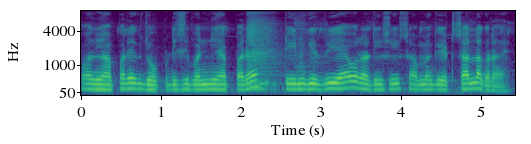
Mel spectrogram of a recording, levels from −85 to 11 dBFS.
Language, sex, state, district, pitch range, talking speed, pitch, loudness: Hindi, male, Uttar Pradesh, Shamli, 130-150 Hz, 245 wpm, 140 Hz, -16 LUFS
